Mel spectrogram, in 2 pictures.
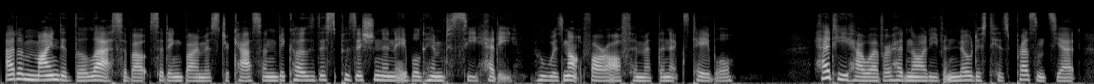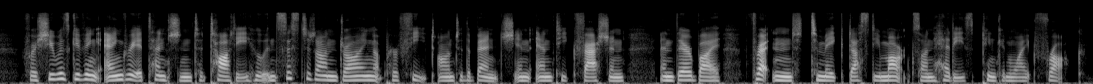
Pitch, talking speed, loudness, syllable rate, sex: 185 Hz, 195 wpm, -22 LUFS, 5.6 syllables/s, female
